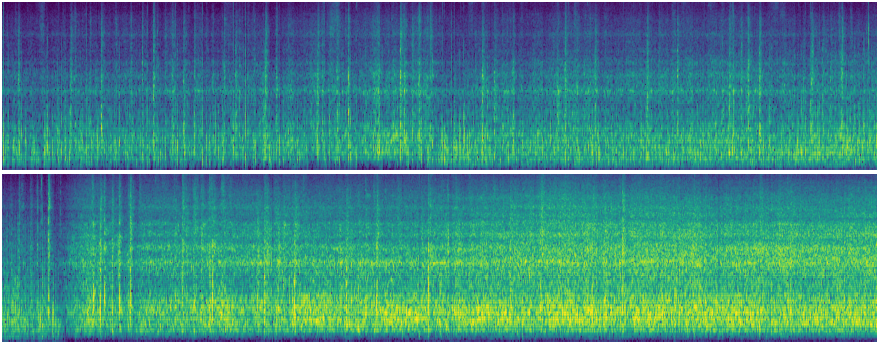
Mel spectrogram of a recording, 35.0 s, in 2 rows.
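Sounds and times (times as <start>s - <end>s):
train wheels rumbling on rails: 0.0s - 35.0s
wheels clicking over rail joints: 7.8s - 8.8s, 11.1s - 20.4s, 21.0s - 30.2s.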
